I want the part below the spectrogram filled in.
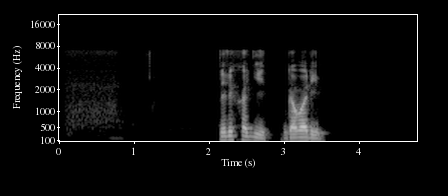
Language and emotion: Russian, neutral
